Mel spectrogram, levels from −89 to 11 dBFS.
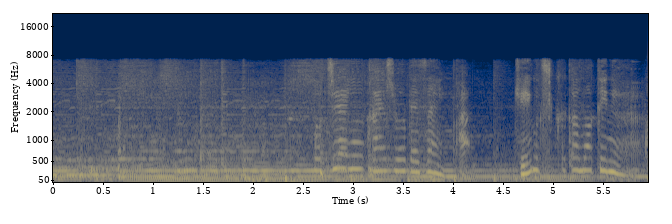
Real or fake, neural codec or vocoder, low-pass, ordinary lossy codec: fake; codec, 24 kHz, 0.9 kbps, WavTokenizer, medium music audio release; 7.2 kHz; none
